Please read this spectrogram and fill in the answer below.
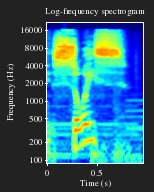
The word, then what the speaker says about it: Seuss: And either as a fun fact or to preempt any corrections I get about this, yes, the proper pronunciation of his pen name is apparently Seuss, Dr. Seuss, but seeing as most people in the US at least say Seuss, much like we say Van Gogh, despite that being a completely incorrect pronunciation, I thought I'd just stick with that for clarity's sake.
